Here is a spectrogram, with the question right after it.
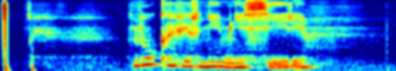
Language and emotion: Russian, sad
